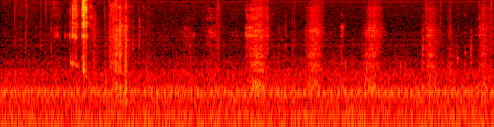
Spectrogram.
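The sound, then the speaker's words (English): Someone bites and chews orange, barbecue-flavored Bourbon Street Smoky Sweet potato chips, producing soft, irregular crunches spread across several seconds over a steady low hum, with no talk. “It's supposed to be, I guess, barbecue flavor. The chip is a very orange color, so let's go ahead and give these a try.”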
